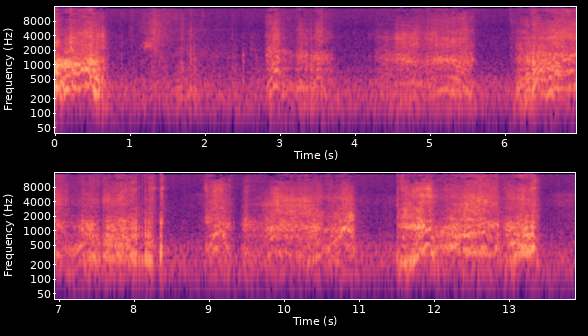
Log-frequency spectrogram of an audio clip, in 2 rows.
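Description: A hand quickly slides the metal zipper along the seam of the front pocket on a black fabric suitcase, over and over. Each pull makes a raspy, ratcheting zip centered in the mid range around 1 kHz with some bright edge. Short quiet gaps separate the runs.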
